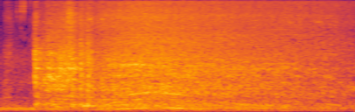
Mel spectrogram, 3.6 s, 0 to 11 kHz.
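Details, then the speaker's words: 2003 Mercury Grand Marquis 4.6 L V8 after an idle air control valve and gasket repair for the idle "yodel" squeal: the yodel is gone, but the idle flares high then sags and hunts. "So no sound, but kind of idled a little bit weird. Idled really funny. Yeah. Way up, way back down."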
